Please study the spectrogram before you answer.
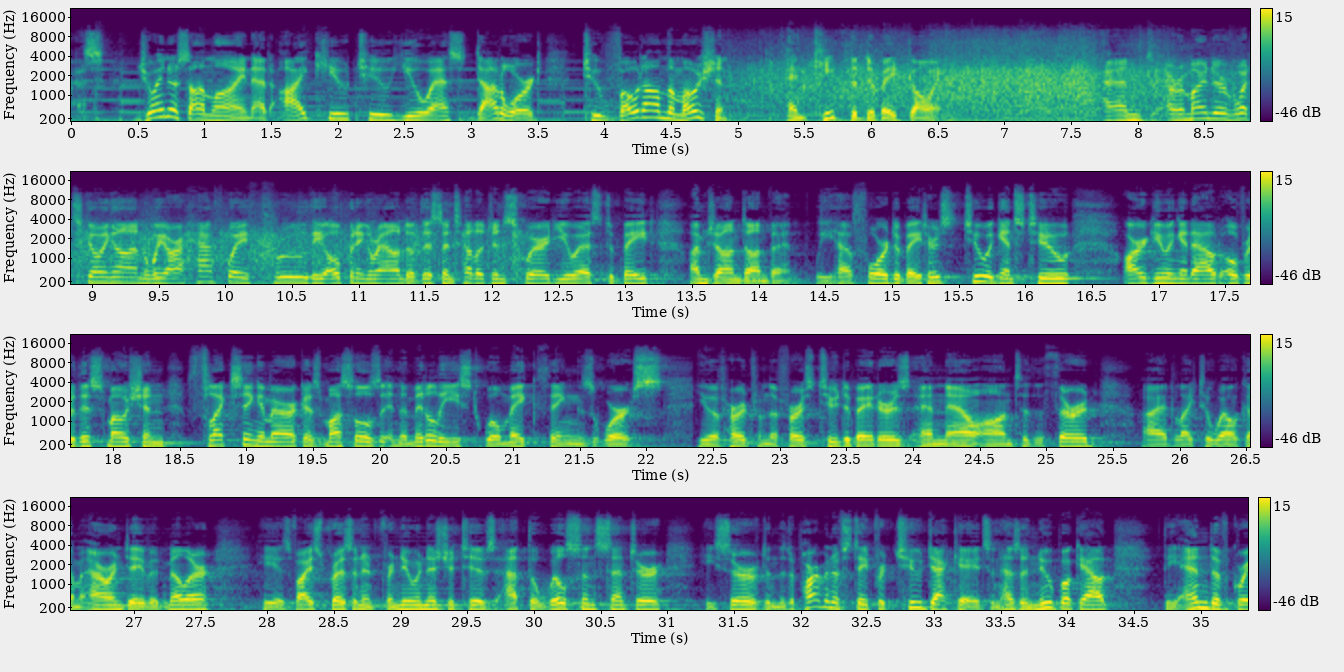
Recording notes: Before the debate, the audience at the Kaufman Music Center in New York voted 26 percent in favor of the motion and 31 percent against, with 43 percent undecided.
